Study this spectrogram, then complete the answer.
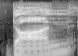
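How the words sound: It is said in a general American accent.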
